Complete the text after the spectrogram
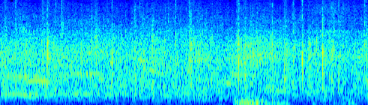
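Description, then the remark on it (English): An audience claps their hands in praise to God during worship, a dense, continuous wash of applause, steady and fairly loud throughout, with many overlapping claps blending into a crackling roar and a few sharper hits standing out. “Clap your hands, open up your mouth, and give God the highest praise in this house.”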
